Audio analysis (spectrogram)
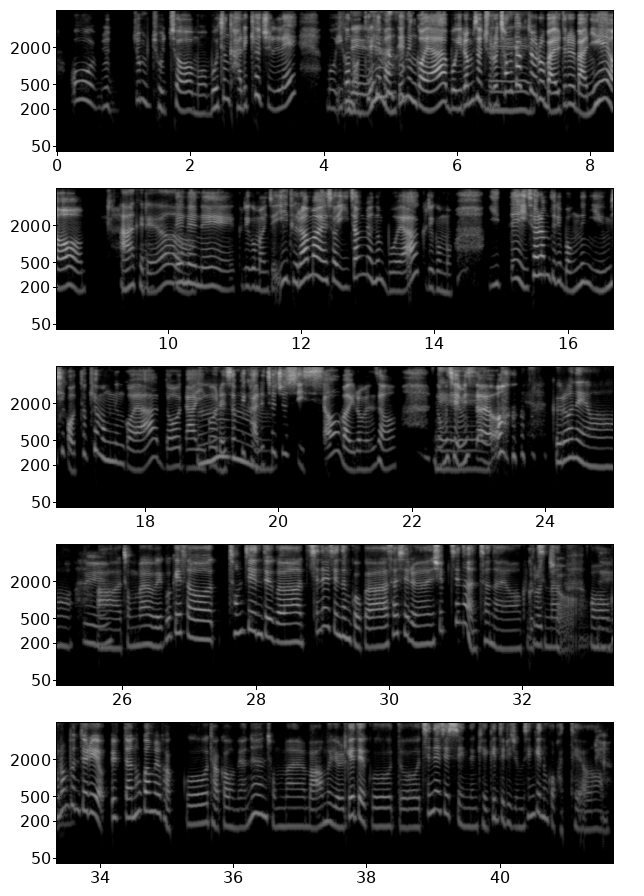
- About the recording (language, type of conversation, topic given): Korean, podcast, 현지인들과 친해지게 된 계기 하나를 솔직하게 이야기해 주실래요?
- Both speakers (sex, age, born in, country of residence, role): female, 50-54, South Korea, Italy, guest; female, 50-54, South Korea, United States, host
- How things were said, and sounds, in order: other noise; laugh; laugh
